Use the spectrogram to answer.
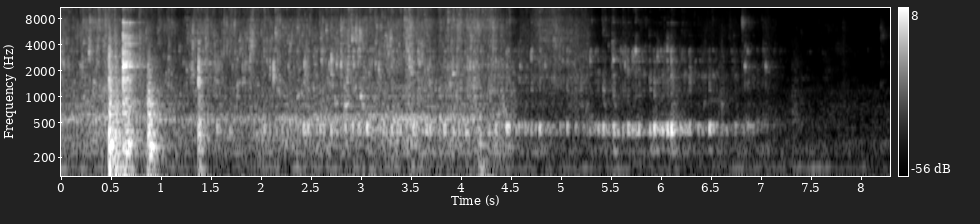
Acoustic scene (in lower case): kitchen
